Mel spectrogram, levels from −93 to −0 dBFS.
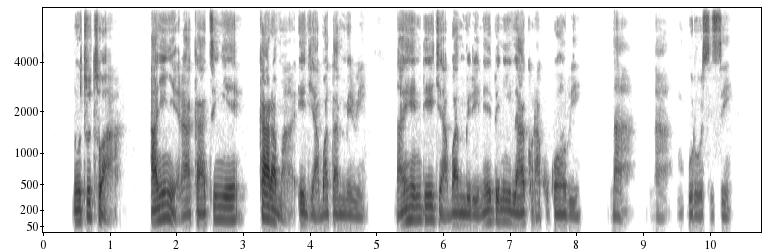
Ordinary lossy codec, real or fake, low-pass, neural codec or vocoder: none; real; none; none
